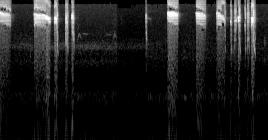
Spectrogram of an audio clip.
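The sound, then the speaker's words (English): Sharp, high-pitched territorial hummingbird chips and buzzy chatters burst out in quick irregular clusters, some short and some drawn out, over a faint steady background hum with no talking. “And amazingly, these small birds are very territorial, and you can hear it when you hear the sound.”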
